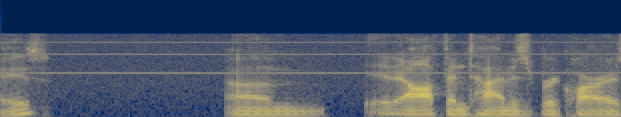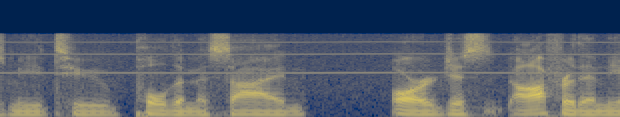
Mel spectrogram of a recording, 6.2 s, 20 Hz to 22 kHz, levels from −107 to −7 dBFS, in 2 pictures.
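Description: A switching supply whistle sits under the speech for the whole clip, a thin tone near 2 kHz, wandering between about 1.93 and 1.97 kHz and around 20 dB down. A power supply's switching has dropped into the audible range. It rides alongside the lightly coloured G.722 band that stops at 7.7 kHz.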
